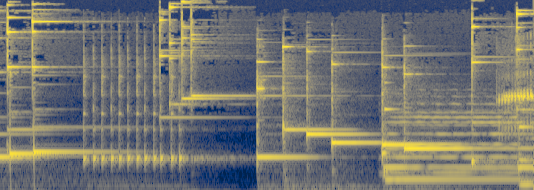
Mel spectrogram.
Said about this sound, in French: Avec des bruits de grenouilles. Oh là là, c'est si mignon. Ça marche ! Ça a endormi ma fille.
